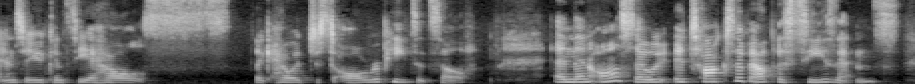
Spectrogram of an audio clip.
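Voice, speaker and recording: Here a woman of medium pitch and sharp tone performs a children's picture book aloud. Expect gasps, exclamations and heavy dramatic emphasis, broken up by relaxed, conversational side comments.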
